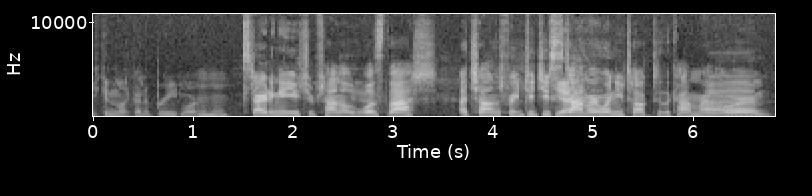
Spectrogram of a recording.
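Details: Adult woman; typical speech.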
